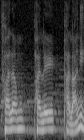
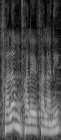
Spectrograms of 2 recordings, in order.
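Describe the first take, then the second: First: The first sound is said the Sanskrit way. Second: The first sound is said the Hindi way. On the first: The speaker calls it right. "ही कहना है" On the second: The speaker calls it wrong. "ऐसा प्रयोग नहीं करना है"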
